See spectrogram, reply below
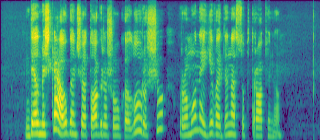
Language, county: Lithuanian, Vilnius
